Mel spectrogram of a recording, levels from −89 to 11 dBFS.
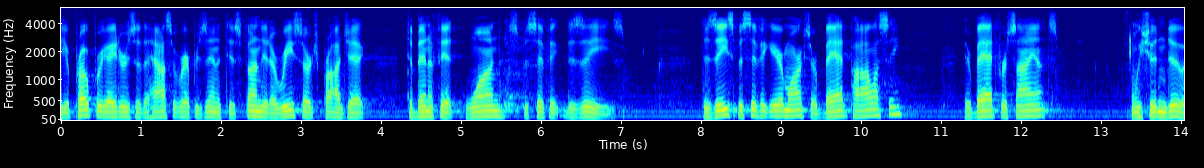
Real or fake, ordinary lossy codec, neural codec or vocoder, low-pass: real; AAC, 48 kbps; none; 5.4 kHz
